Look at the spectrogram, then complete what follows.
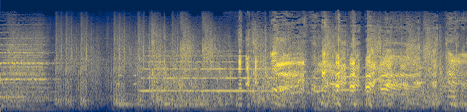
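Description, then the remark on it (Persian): Bursts of gunfire crackle from the direction of a camp, scattered shots thickening into a rapid volley toward the end, with murmuring voices and background commotion mixed underneath. “صدای تیراندازی از طرف اردوگاه.”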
